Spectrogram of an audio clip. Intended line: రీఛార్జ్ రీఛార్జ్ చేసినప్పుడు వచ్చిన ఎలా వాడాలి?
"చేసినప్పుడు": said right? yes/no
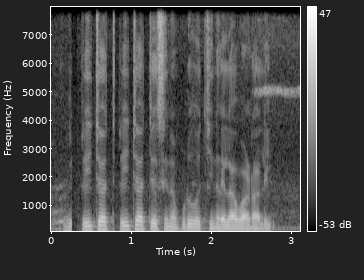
yes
